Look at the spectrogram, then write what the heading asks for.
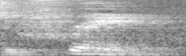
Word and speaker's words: Dufresne: This is a French name, and it's pronounced Dufresne. The S is not pronounced because French is a messed up language.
